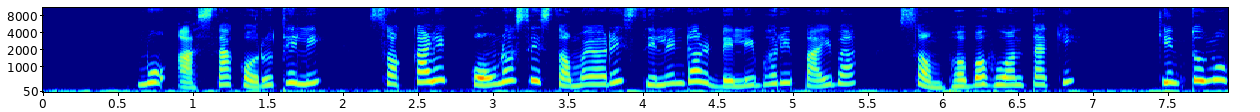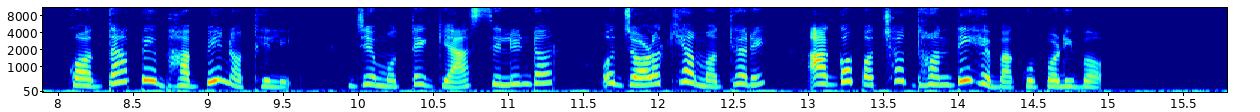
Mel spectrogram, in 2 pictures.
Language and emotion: Odia, surprised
